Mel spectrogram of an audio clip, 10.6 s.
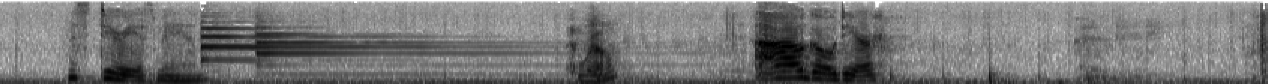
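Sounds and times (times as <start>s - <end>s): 
speech: 0.6s - 1.8s, 4.8s - 5.3s, 6.3s - 7.6s
doorbell chime: 1.7s - 5.2s.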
